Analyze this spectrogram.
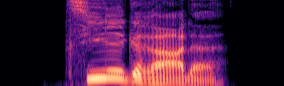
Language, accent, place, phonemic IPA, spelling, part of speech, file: German, Germany, Berlin, /ˈt͡siːlɡəˌʁaːdə/, Zielgerade, noun, De-Zielgerade.ogg
- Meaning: home stretch, home straight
